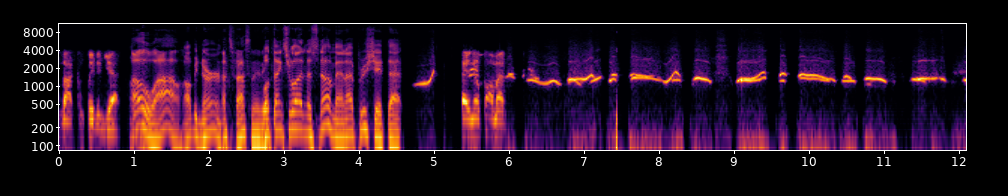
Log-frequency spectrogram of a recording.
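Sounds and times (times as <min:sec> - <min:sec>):
speech: 0:00.0 - 0:04.6, 0:05.4 - 0:06.3
person whistling through teeth: 0:04.7 - 0:05.2, 0:05.9 - 0:12.0.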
